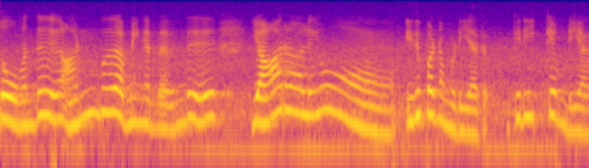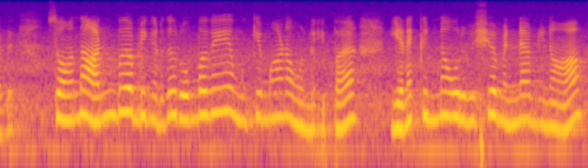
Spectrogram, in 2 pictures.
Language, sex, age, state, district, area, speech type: Tamil, female, 30-45, Tamil Nadu, Mayiladuthurai, urban, spontaneous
